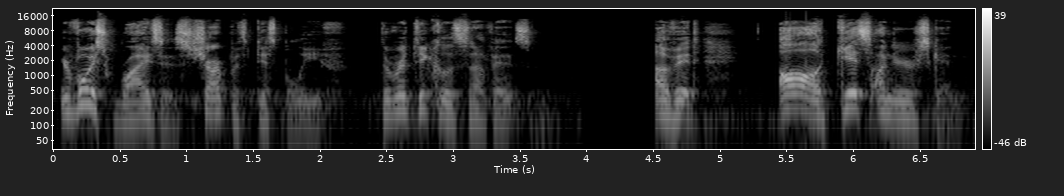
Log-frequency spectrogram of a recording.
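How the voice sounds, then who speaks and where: A man's voice: fairly high pitch, big pitch swings, unhurried, a bit bright. A man live-streaming a visual novel, reading it aloud expressively and breaking into casual, sweary, exclamatory reactions.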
